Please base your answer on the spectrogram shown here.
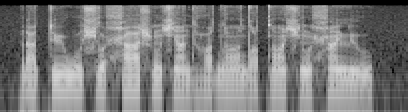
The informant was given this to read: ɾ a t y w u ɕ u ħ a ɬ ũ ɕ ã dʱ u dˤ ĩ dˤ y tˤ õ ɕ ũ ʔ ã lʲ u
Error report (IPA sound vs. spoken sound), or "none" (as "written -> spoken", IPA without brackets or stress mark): ʔ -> ħ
